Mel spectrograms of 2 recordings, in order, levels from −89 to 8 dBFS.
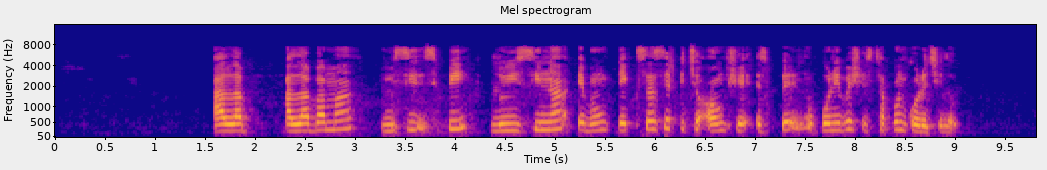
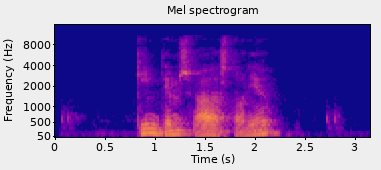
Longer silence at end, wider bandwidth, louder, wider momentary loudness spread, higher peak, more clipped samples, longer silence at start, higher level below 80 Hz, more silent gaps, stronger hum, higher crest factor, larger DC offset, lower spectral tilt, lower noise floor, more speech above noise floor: about the same, 0.8 s vs 0.9 s; second, 8 kHz vs 11 kHz; first, -17 LUFS vs -26 LUFS; first, 10 LU vs 7 LU; first, -2 dBFS vs -10 dBFS; neither; first, 1.6 s vs 0.8 s; second, -66 dBFS vs -54 dBFS; neither; neither; about the same, 16 dB vs 18 dB; neither; second, -2.5 dB/octave vs -7 dB/octave; first, -78 dBFS vs -68 dBFS; first, 61 dB vs 43 dB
